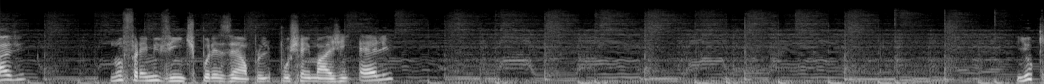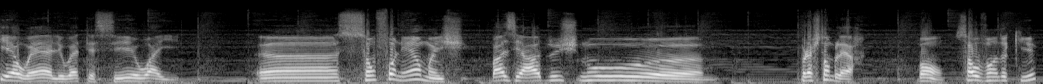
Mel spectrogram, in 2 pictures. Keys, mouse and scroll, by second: 3.9 click, 4.7-7.8 drag, 8.4-9.9 drag, 14.4 click, 15.5 click, 17.3 click, 19.5 click.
